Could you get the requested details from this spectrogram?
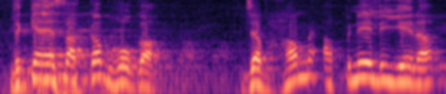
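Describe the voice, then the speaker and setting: A man from India preaching an emotional storytelling sermon, repeating phrases, prompting his listeners to respond and rising to sung shouting. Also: high-pitched. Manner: repetitive, impassioned, rises to sung shouting. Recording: live gathering with audible crowd.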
